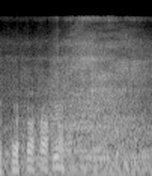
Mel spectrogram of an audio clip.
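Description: A road vehicle passing, a swelling and fading rush of noise about a second in, after a man's voice at the start.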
